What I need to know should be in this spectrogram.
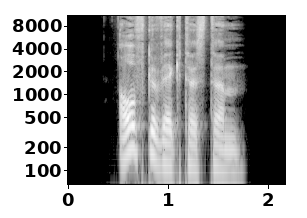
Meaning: strong dative masculine/neuter singular superlative degree of aufgeweckt
- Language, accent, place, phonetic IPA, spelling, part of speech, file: German, Germany, Berlin, [ˈaʊ̯fɡəˌvɛktəstəm], aufgewecktestem, adjective, De-aufgewecktestem.ogg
